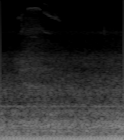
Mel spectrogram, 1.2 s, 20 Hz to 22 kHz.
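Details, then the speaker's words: RV cabin while a 2800 W generator runs the air conditioner: steady low drone with an even pulsing buzz, the bed vibrating; generator vibration carrying through the RV structure. "you can definitely hear the generator clingy I don't even know when I quiet it down if it's gonna really help much because the system's still gonna vibrate the reason it's vibrating is because the generator itself is in"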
